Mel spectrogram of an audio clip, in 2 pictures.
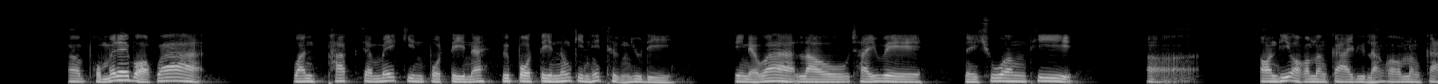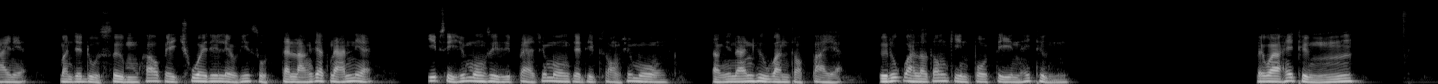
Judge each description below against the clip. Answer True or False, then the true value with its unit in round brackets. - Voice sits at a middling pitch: False (125 Hz)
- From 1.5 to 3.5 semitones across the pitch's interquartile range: False (4.7 semitones)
